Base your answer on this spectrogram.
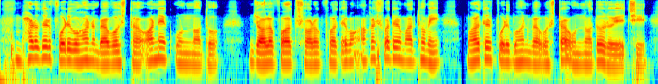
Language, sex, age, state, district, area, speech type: Bengali, male, 45-60, West Bengal, Jhargram, rural, spontaneous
